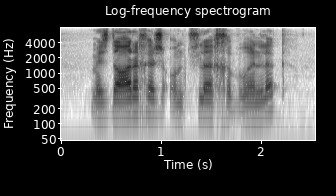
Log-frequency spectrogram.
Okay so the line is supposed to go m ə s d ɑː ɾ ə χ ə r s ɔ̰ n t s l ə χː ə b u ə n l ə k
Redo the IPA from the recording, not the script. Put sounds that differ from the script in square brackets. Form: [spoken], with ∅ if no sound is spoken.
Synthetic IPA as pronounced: m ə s d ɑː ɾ ə χ ə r s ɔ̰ n t [f] l ə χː ə [v] u ə n l ə k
